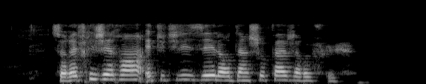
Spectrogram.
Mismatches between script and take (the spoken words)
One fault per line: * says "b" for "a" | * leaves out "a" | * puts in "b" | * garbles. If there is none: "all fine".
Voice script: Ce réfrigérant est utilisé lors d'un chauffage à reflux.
all fine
